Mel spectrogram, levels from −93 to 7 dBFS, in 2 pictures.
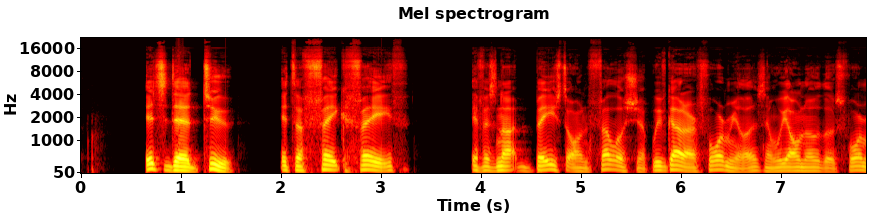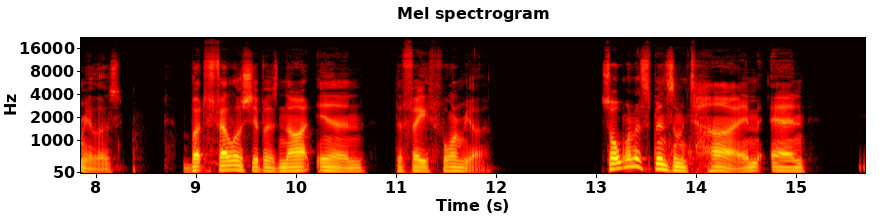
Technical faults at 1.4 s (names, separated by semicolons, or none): microphone volume stepped down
